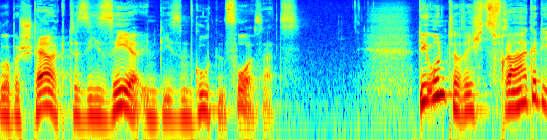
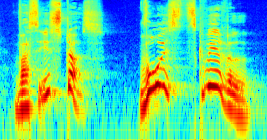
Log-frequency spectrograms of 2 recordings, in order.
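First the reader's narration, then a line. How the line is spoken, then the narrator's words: Surprised exclamation. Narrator (German): rief sie überrascht aus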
